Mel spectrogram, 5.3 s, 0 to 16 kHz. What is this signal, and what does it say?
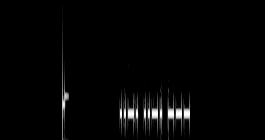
Morse code, heard as a keyed tone, about 30 wpm, 700 Hz. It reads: FFO
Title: USA Call Sign Postfixes - 3 Letters 30wpm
